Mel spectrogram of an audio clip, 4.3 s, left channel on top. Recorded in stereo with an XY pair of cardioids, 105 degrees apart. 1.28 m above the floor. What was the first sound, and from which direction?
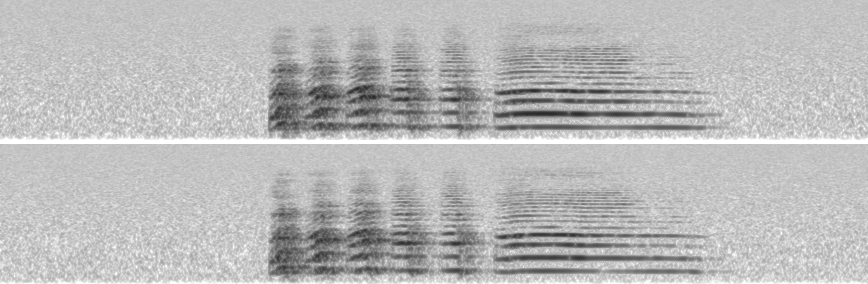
Laughter, 30° left.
